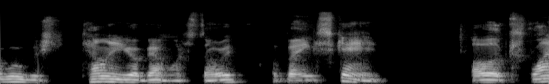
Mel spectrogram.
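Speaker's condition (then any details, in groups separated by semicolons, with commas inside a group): Brain injury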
